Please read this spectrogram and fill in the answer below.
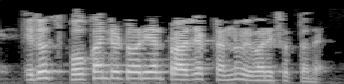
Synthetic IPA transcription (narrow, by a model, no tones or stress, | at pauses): id̪uspoːkɐnʈuʈoːɾijɐlpɾaːd͡ʒek̚ʈɐnːuʋiʋɐɾisut̪ːɐd̪ḛ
